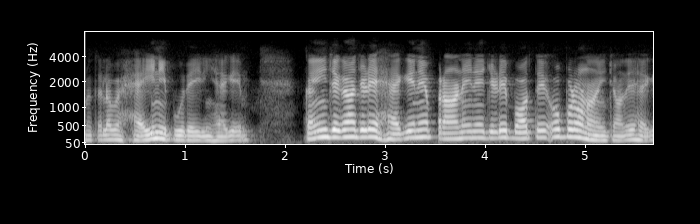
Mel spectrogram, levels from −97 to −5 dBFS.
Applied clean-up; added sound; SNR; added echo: none; none; none; none.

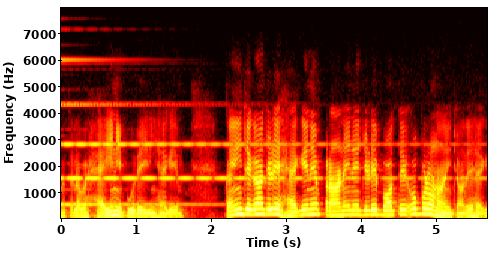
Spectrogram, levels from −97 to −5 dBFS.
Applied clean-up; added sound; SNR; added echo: none; Musical instrument; 14 dB; none.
